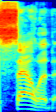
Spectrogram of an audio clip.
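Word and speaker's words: Thallid: sporn crown salad uh which I believe is salad actually is how it's pronounced the spor crown salad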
